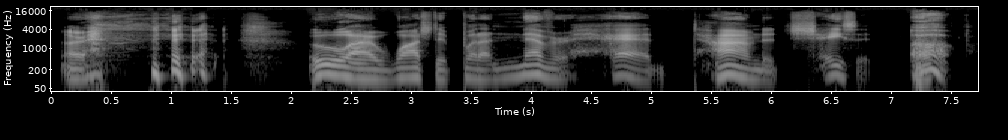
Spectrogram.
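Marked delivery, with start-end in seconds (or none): 2.2-7.4 slow, unhurried drawl with every word dragged out. You picked a line with some words; say it again, this time in a Negan voice. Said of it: "I'll say it like Negan".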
